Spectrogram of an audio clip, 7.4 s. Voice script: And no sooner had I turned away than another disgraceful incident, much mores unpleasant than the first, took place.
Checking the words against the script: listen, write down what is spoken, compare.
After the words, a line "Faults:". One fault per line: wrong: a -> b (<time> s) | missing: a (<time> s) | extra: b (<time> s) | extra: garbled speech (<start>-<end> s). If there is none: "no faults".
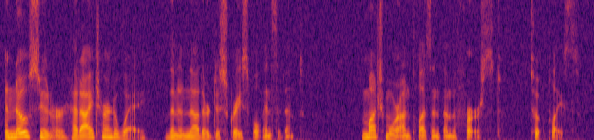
And no sooner had I turned away than another disgraceful incident, much more unpleasant than the first, took place.
Faults:
wrong: mores -> more (4.8 s)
